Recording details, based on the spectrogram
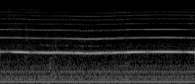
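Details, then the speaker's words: Aiwa TPR-910 stereo cassette boombox on tape play, motor running but spindles not turning, constant hum on radio: thin steady high-pitched whistle with faint wavering and no program sound; abnormal electronic tone. "so that's not good sounding but all right so still don't have any sound whatsoever in this machine"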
